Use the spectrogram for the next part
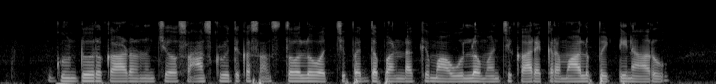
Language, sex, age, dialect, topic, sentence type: Telugu, male, 18-24, Southern, banking, statement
